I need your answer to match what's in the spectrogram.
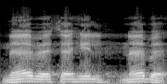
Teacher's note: الباء فيها قلقلة من حروف قطب جد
